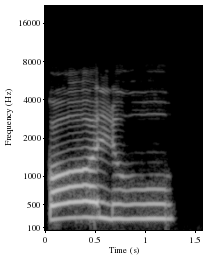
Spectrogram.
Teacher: कॉफ को और हेवी करेंगे और जबान की जड़ को तालू के सिर्फ नर्म हिस्से से लगाएंगी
